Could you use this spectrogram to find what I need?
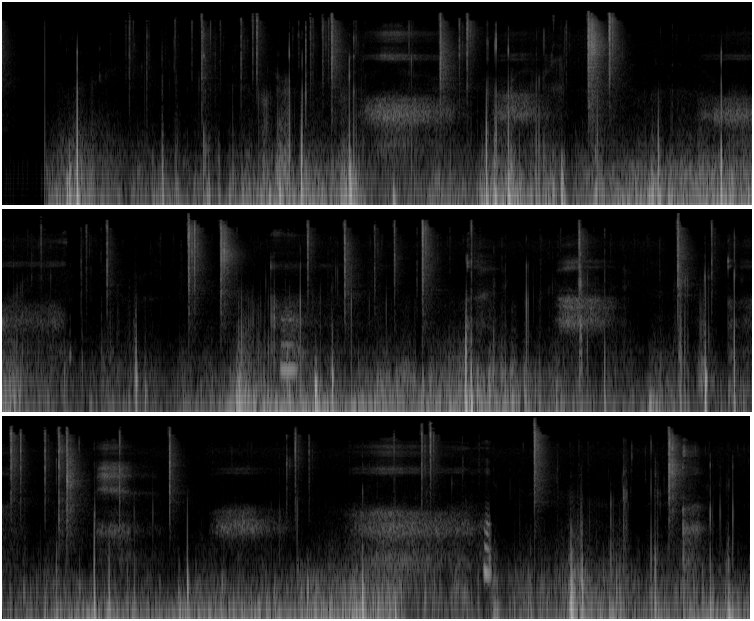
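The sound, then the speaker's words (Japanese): Slow ear massage with oil, fingers kneading the ear rims and backs: steady, close rubbing and squishing with frequent soft clicks and low muffled thumps throughout. “お耳の縁や裏側をゆっくり揉みほぐしていきますね。”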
